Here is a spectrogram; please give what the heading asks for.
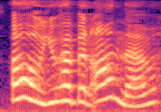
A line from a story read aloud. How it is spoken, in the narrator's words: she cried gleefully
